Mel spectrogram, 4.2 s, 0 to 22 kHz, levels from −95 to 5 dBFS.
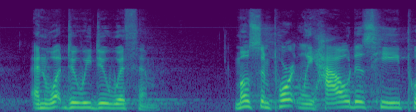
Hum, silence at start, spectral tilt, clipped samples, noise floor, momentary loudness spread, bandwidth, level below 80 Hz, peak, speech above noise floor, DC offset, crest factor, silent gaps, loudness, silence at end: none; 0.3 s; -5.5 dB/octave; under 0.1%; -60 dBFS; 9 LU; 16 kHz; -68 dBFS; -4 dBFS; 37 dB; under 0.1%; 20 dB; none; -23 LUFS; 0 s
